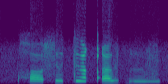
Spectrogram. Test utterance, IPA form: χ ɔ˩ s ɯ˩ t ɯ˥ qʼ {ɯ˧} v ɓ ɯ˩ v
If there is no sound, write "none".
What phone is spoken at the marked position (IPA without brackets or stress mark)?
ɯ˧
